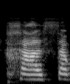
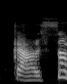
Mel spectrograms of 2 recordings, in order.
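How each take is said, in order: First: It begins with a rough throaty kh sound. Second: It begins with a plain hard k sound. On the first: The speaker calls it right. "un suono tipicamente arabo" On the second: The speaker calls it wrong. "pronunciamo in maniera errata"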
